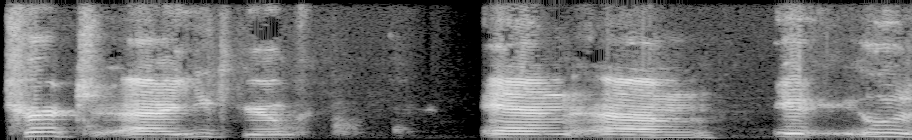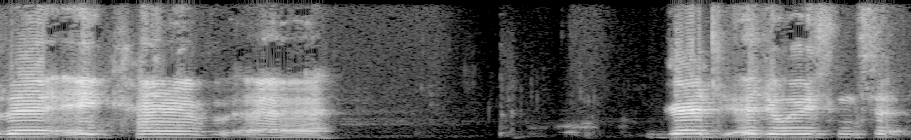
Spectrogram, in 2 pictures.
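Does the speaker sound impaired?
Yes: severe stutter; developmental disability, walked at 27 months, stutter in three family generations, past intense speech therapy; age 21, public speaker, Special Olympics global messenger, long distance runner; still speaks publicly; here repeated sounds.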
